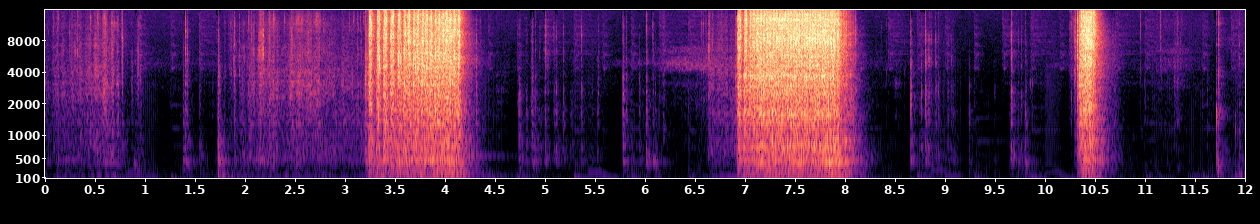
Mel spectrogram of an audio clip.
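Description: Makita cordless driver spinning in two bursts of about a second each, then a short burst near the end, as it drives the screws of a power-cord clamp.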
